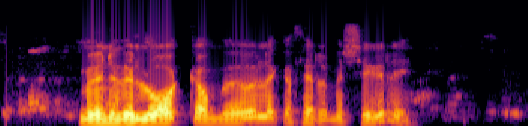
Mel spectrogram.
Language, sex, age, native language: Icelandic, male, 40-49, Icelandic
